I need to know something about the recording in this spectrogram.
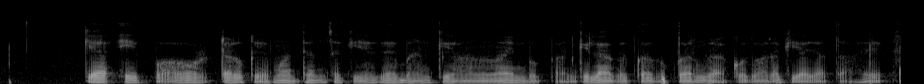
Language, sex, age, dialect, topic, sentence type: Hindi, male, 41-45, Awadhi Bundeli, banking, question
